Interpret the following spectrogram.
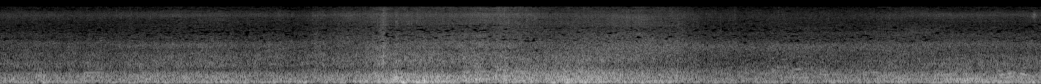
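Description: Sea waves surging and breaking over rocks below a seawall, a steady rush that swells for a few seconds near the middle, with wind buffeting the microphone.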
